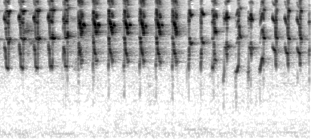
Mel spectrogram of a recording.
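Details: Fighter lovebird in a long ngekek, a training and lure recording meant to rouse other lovebirds: rapid, sharp, buzzy chirps repeated about three times a second, steady and unbroken, with a faint low hum behind.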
